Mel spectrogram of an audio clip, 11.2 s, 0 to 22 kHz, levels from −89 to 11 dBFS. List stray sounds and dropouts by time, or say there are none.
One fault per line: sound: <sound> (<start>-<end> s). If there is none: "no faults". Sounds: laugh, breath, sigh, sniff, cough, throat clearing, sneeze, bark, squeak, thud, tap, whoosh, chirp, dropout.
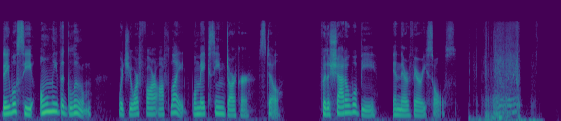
sound: squeak (9.4-10.9 s)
